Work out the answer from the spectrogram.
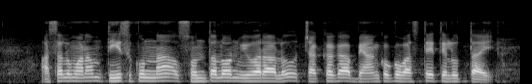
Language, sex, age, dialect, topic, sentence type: Telugu, male, 18-24, Telangana, banking, statement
